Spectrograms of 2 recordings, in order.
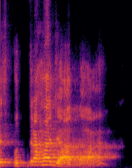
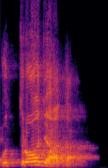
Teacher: If it is putraha jata, then putro jata. Because the visarga becomes okara there. There is a visarga sandhi there.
